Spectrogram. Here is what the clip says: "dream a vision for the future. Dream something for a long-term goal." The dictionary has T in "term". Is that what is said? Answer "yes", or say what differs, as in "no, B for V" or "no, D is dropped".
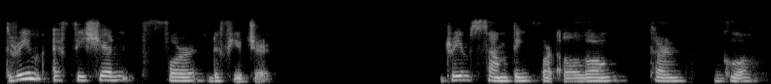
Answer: yes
